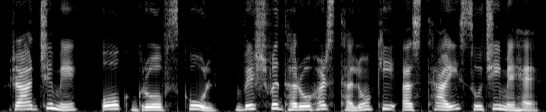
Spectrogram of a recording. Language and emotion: Hindi, neutral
